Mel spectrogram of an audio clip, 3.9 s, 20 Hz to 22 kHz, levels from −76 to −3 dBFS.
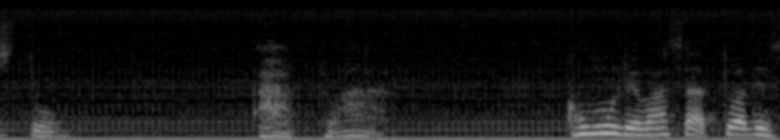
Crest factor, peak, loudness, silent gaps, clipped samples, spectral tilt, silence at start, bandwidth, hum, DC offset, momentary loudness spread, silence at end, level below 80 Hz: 16 dB; -20 dBFS; -38 LUFS; none; under 0.1%; -6 dB/octave; 0 s; 19 kHz; 60 Hz at -50 dBFS; under 0.1%; 15 LU; 0 s; -48 dBFS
